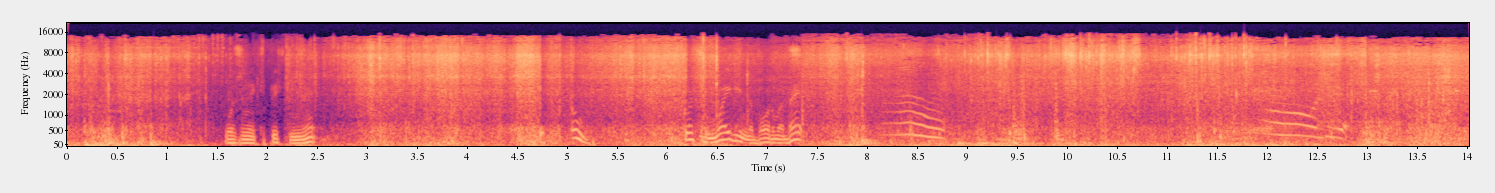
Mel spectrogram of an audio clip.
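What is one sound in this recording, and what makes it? A plastic bin bag rustles and crinkles close by.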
